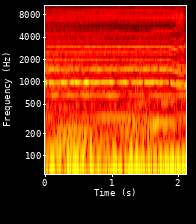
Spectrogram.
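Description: A male pop singer holding one long, high note live over the backing track, the note sliding down near the end.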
